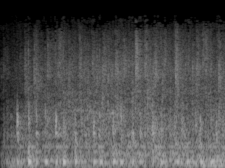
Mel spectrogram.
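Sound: drum roll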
